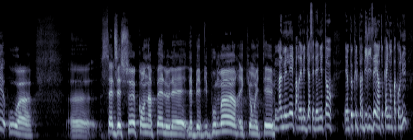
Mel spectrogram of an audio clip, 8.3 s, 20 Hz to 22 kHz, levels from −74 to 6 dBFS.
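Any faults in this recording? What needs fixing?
From 5.5 s to the end, a section at the wrong speed runs 1.92 times fast, raising pitch about ten semitones, likely from playback against a mismatched clock. On a spectrogram, harmonics jump upward and spread apart at 5.5 s; the waveform looks squeezed in time. To fix and prevent it, play and export that section at the rate its source was recorded at.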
